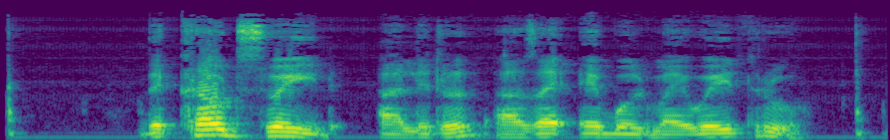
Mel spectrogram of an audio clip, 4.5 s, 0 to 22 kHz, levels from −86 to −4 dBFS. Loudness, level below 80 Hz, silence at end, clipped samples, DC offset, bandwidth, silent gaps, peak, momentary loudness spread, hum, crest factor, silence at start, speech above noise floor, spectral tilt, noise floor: -15 LUFS; -50 dBFS; 0.15 s; under 0.1%; under 0.1%; 14.5 kHz; none; 0 dBFS; 12 LU; none; 16 dB; 0.05 s; 37 dB; -5 dB/octave; -52 dBFS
